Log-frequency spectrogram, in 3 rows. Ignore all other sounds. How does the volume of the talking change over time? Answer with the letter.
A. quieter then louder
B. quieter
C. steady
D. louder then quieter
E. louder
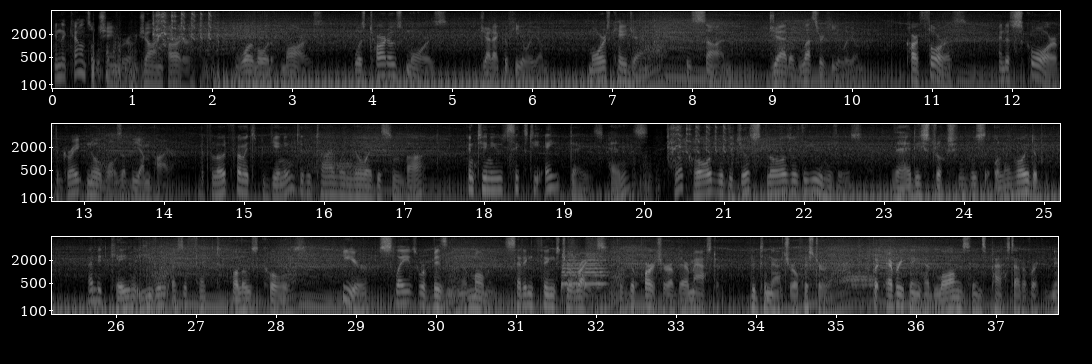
E.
